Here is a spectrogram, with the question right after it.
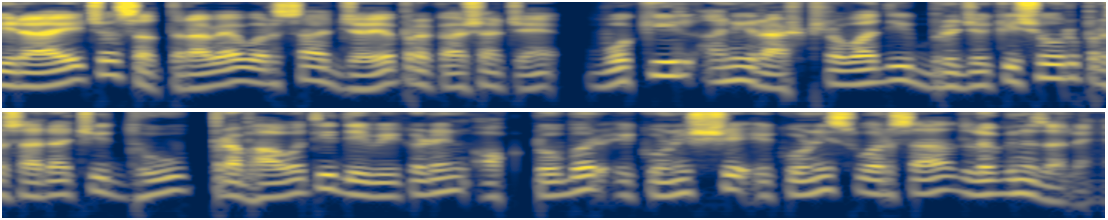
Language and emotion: Goan Konkani, neutral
